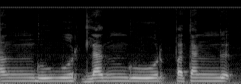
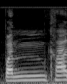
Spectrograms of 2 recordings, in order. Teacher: نون کی آواز ناک پہ تو جاتی ہے لیکن نون پورا نہیں پڑھتے پنکھا میں۔ اور اسی طرح آپ کی زبان تالو کو نہیں لگتی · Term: اخفاء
